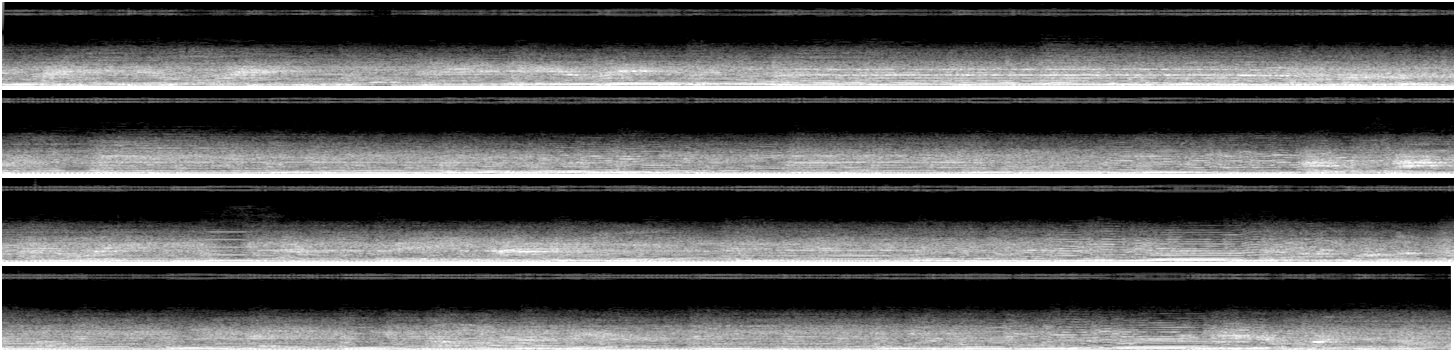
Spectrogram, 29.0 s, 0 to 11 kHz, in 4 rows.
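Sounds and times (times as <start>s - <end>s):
man singing into a microphone: 0.0s - 7.3s
bass guitar: 0.0s - 29.0s
electric guitar: 0.0s - 29.0s.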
